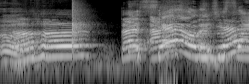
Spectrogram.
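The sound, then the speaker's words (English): A single sharp hand clap stands in for a smack on the buttocks, a crisp slapping burst heard once early on, set among continuous, drawn-out vocalising from people's voices that carries on before and after it. “Or the ass smack. I'm with you with the ass smack. The sound of it, just that.”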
